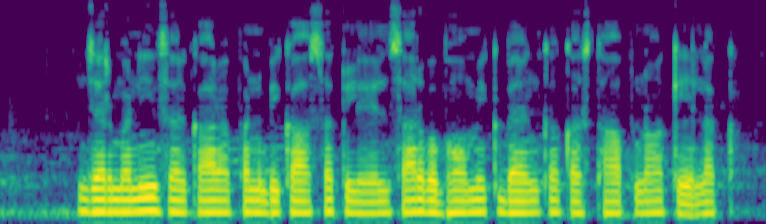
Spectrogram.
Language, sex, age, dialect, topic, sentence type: Maithili, male, 18-24, Southern/Standard, banking, statement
